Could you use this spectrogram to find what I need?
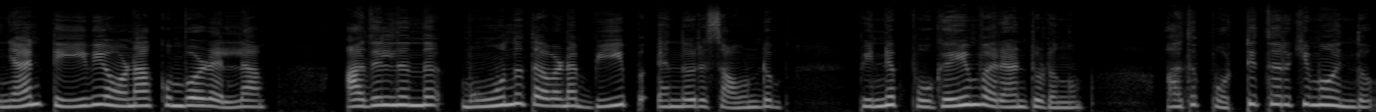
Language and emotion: Malayalam, fearful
